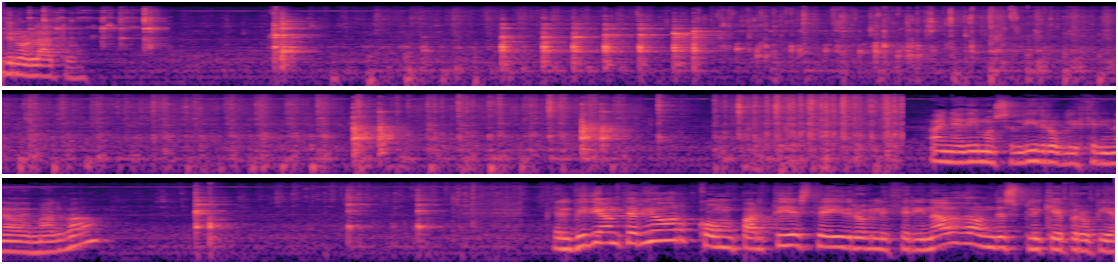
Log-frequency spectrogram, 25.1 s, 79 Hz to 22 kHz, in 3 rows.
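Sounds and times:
whisk clattering: 2.0 - 15.1
whisk clicking and scraping on glass: 2.2 - 15.1.

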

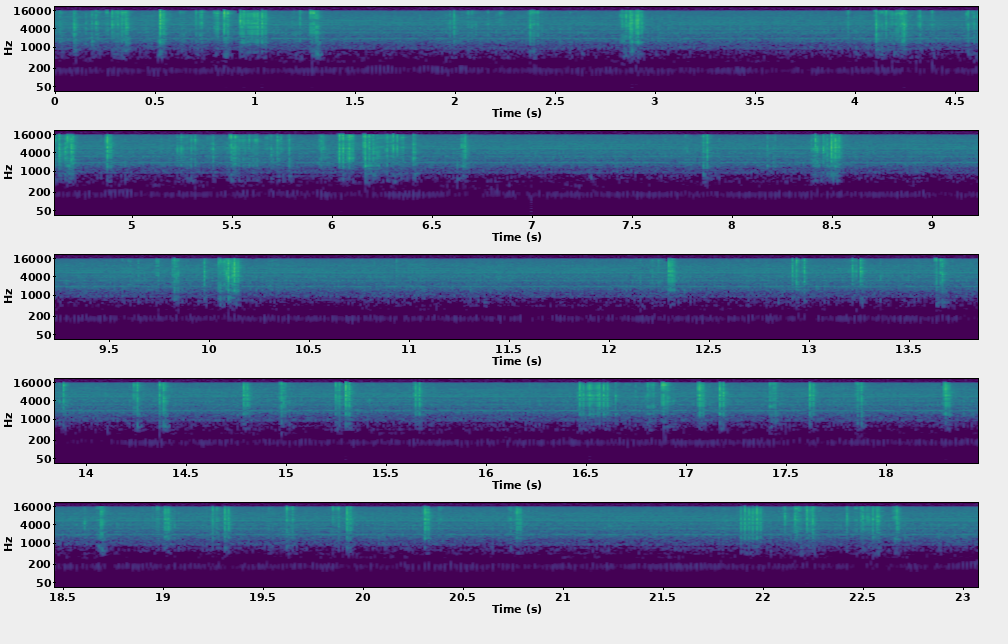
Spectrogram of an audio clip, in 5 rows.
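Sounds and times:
mouse and keyboard clicking: 4.0 - 6.7, 9.7 - 10.2, 21.9 - 22.8.

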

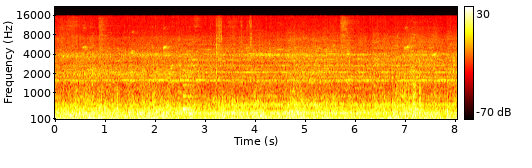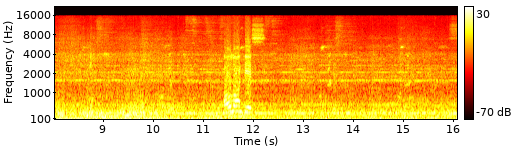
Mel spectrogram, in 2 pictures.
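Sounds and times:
train wheels rumbling on rails: 0.0 - 16.0.

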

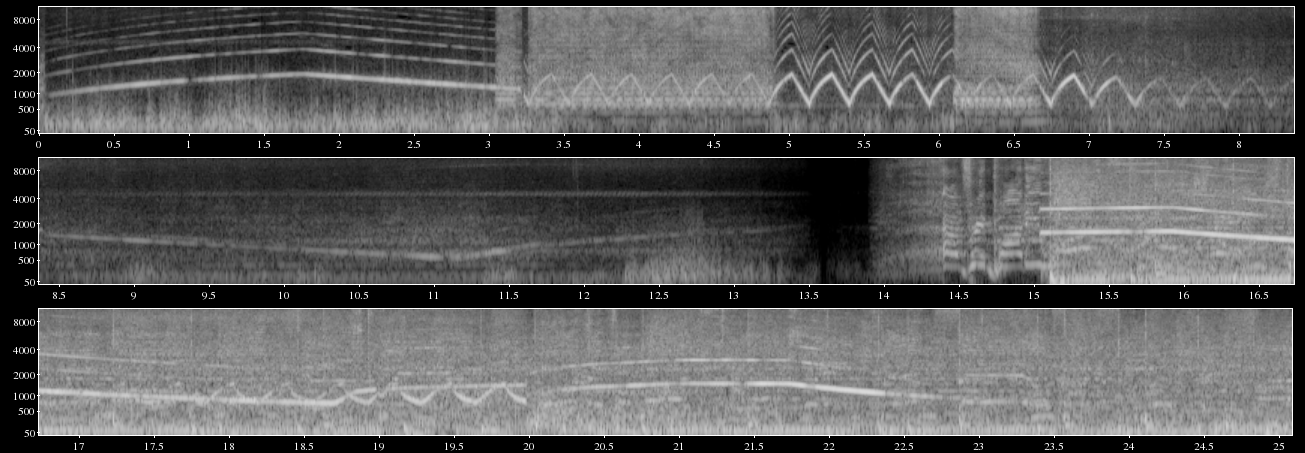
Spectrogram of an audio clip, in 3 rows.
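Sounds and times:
fire engine siren: 0.0 - 13.6, 15.0 - 24.1
fire engine horn blasts: 2.9 - 5.1, 6.0 - 7.7, 15.0 - 22.9.

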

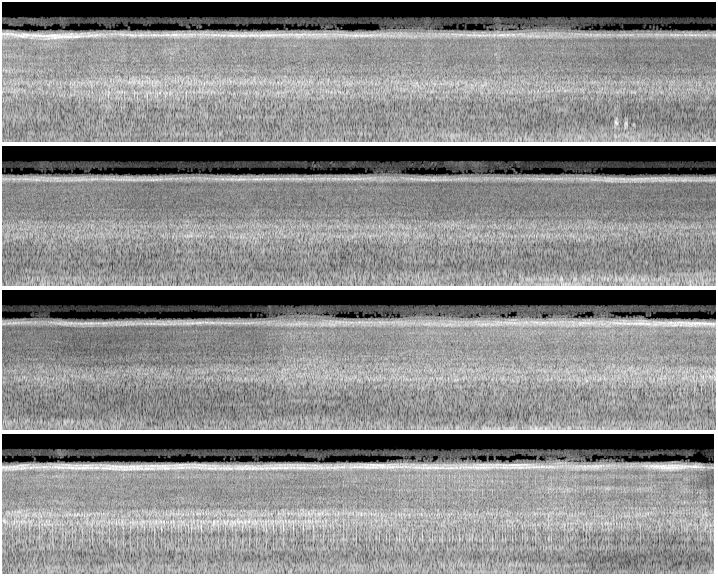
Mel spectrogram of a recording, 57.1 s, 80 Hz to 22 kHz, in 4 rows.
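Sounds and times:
machine whining and hissing: 0.0 - 57.0.

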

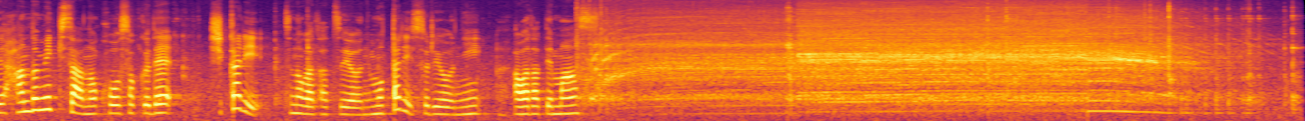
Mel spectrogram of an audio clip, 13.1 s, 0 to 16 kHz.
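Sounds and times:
electric hand mixer whipping: 5.9 - 13.0.

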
